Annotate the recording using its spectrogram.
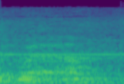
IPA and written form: weə (where)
